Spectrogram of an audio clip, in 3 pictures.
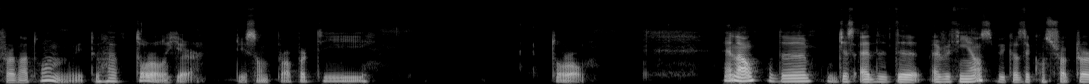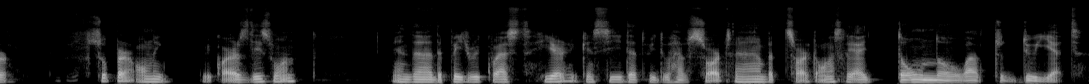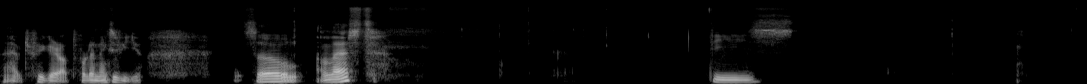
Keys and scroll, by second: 3.0 super+c, 3.9 super+v, 15.0 super+p, 24.7 Return.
